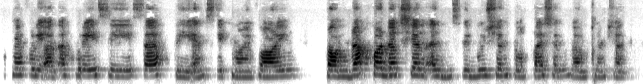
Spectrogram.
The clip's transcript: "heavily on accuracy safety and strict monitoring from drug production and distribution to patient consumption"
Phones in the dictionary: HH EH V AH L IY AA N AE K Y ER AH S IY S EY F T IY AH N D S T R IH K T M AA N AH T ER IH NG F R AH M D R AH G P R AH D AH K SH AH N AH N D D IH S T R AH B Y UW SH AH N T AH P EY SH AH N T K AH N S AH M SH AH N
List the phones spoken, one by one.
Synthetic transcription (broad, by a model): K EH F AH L IY AA N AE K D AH S IY S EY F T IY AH N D S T EH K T M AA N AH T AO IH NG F R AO M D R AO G P R AH D AH K SH AH N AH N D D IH S T R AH B Y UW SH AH N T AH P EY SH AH N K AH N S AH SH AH N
